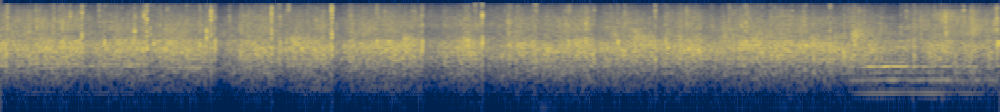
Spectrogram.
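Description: Sustained applause from an audience, a dense steady patter of clapping that holds at an even loudness for several seconds, with a brief tonal hum entering near the end.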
